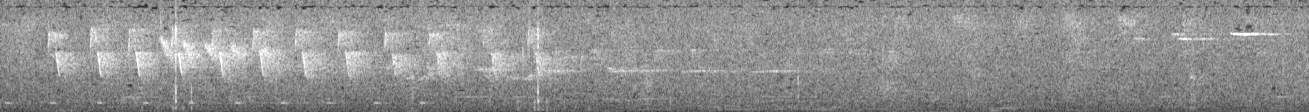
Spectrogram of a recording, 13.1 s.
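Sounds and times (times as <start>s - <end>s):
faint clicks: 1.6s - 2.0s, 5.2s - 5.6s.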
